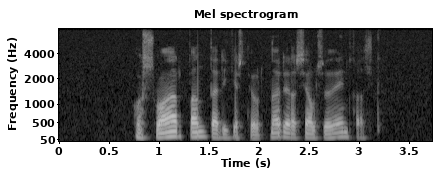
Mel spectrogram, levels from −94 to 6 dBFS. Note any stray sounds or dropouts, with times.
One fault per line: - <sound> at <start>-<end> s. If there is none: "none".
none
